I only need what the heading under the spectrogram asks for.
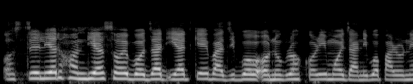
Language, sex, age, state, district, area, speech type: Assamese, female, 18-30, Assam, Kamrup Metropolitan, rural, read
